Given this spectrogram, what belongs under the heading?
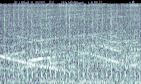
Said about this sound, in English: A helicopter touches down.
